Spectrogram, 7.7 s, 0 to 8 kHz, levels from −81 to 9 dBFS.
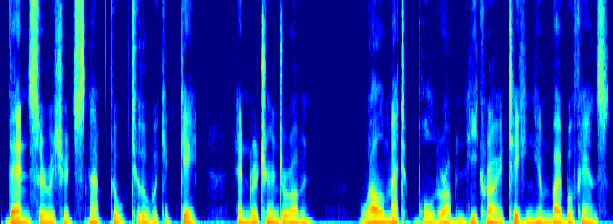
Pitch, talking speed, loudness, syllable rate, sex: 110 Hz, 180 wpm, -21 LUFS, 5.0 syllables/s, male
